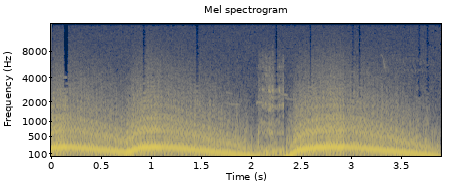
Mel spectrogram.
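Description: A wagon's engine in BeamNG.drive, freshly fitted with a manual transmission and transfer case, revs up loudly twice, each rise swooping upward then falling back to a rough idle, heard alone at close range.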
